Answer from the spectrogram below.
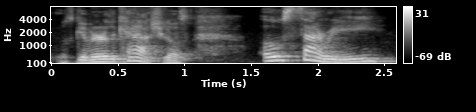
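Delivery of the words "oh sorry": high, put-on British lady's accent. Church lady to cash-paying visitor, mock British accent. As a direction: imitate her polite British accent, pitched up. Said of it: "British accent".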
